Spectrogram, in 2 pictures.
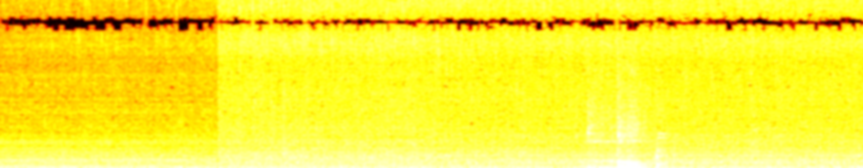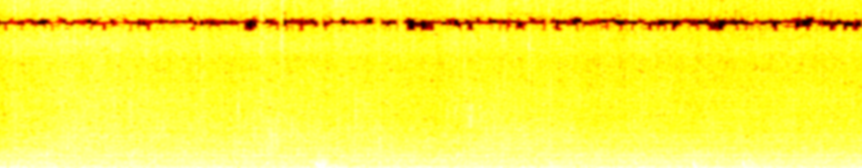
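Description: Onions and ginger-garlic paste sizzling as they fry in oil over a high flame, getting brighter about two seconds in, with a steady low hum underneath. A few knocks on the pot, the loudest about six seconds in.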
